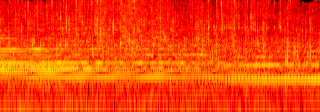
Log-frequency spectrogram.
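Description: Soft background music with sustained chords, over the sound of a thick sauce being poured onto braised abalone.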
